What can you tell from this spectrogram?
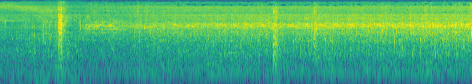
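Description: A steady, high-pitched insect drone, like rainforest cicadas, sets in about two seconds in and holds on. A few sharp clicks sound over it.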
